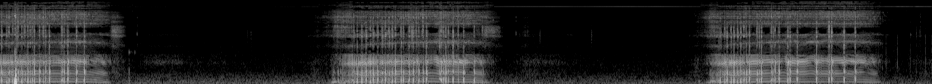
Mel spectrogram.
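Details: Adult husband snoring during sleep, wife hoping he will attend a sleep clinic: loud, coarse rattling snores on each breath, about three in nine seconds, separated by quiet pauses; heavy snoring.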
